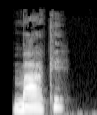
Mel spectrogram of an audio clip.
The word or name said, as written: makke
